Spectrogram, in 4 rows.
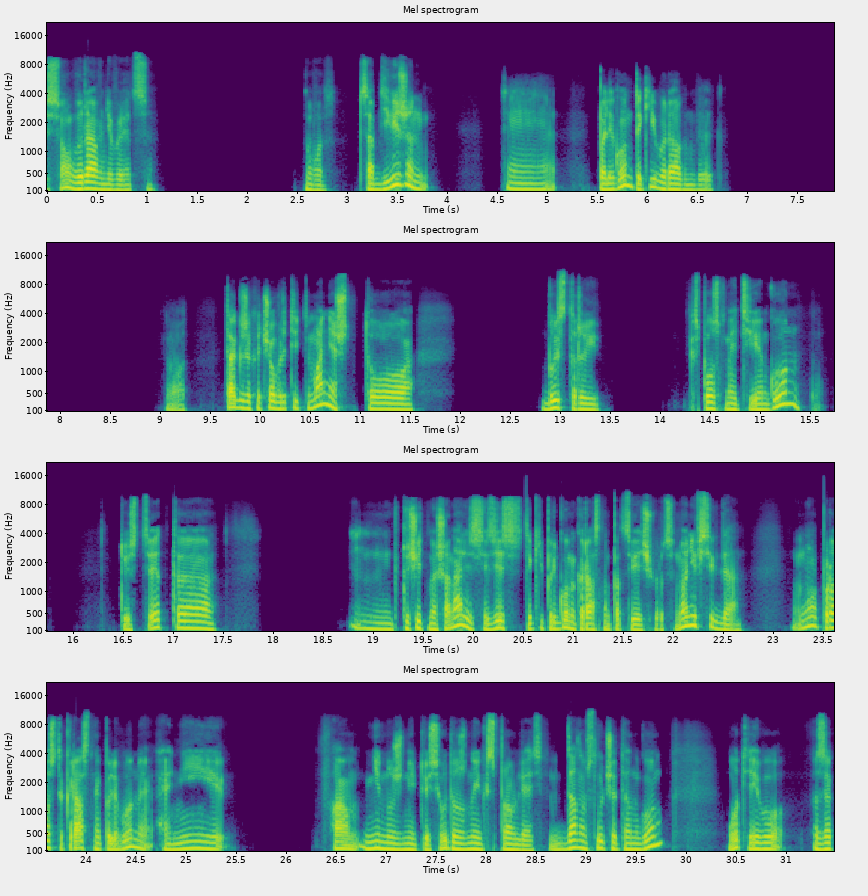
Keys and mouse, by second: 6.0 click, 7.6-8.6 drag, 8.8 shift+click, 9.8 3, 9.9 click, 10.4 shift+drag, 10.7 3, 11.1-11.5 drag, 14.0 click, 14.8 3, 15.0 click, 15.3-16.3 drag, 16.4-16.8 drag, 17.5-17.8 drag, 19.1 click, 20.0 3, 20.6-21.5 drag, 22.2-22.5 drag, 23.1 3, 24.0-25.1 drag, 25.1 3, 25.5-26.1 drag, 26.7 3, 27.3 click, 27.6 1, 27.9 click, 28.7 shift+click, 30.0 j, 30.6 click.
